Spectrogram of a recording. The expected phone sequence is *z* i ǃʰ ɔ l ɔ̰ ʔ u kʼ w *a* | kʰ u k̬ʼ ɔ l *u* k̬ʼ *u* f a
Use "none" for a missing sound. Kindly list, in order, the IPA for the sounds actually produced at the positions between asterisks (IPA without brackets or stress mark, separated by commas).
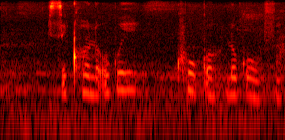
s, i, o, uː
